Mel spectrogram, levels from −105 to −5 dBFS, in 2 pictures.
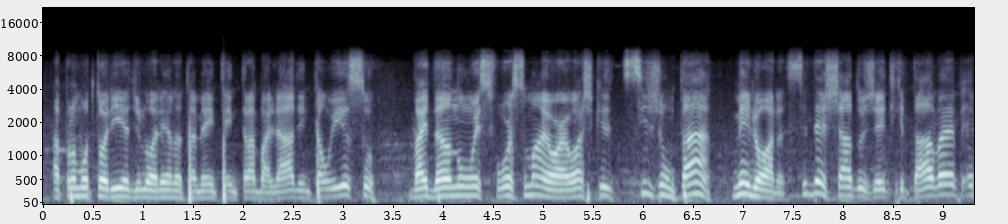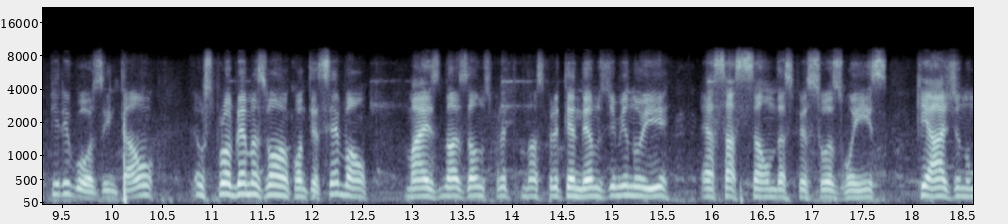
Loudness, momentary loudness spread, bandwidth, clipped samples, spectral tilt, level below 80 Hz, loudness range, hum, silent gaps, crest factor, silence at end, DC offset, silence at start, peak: -22 LUFS; 9 LU; 9.2 kHz; under 0.1%; -5 dB/octave; -50 dBFS; 2 LU; none; none; 20 dB; 0 s; under 0.1%; 0.1 s; 0 dBFS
